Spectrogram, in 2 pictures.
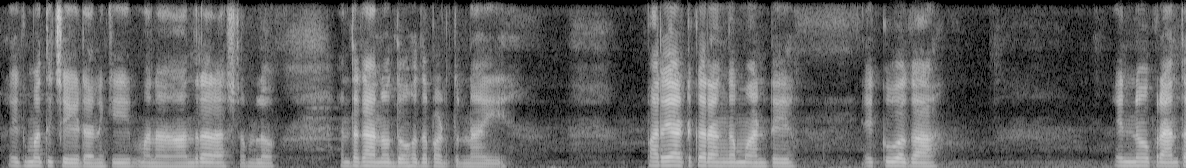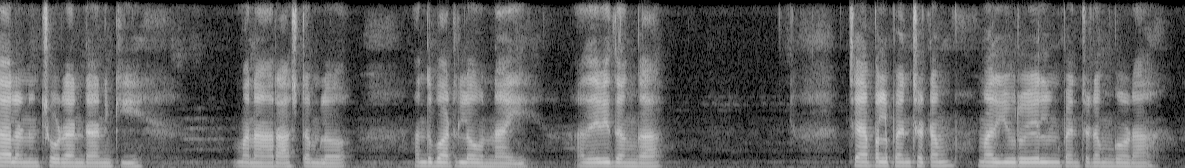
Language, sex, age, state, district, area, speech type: Telugu, female, 45-60, Andhra Pradesh, Guntur, urban, spontaneous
